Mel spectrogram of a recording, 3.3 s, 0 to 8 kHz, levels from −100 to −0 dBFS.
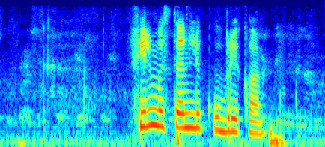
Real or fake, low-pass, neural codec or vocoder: real; 7.2 kHz; none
